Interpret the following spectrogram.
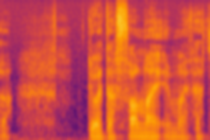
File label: "ffoonau", Welsh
